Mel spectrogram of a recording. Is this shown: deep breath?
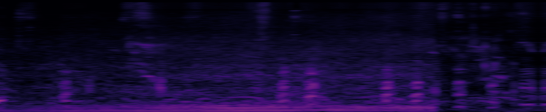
no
